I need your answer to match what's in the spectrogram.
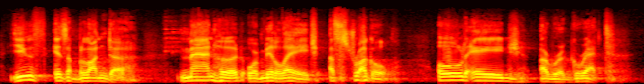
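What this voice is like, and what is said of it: Put-on British accent. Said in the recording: “I'll do it in my best British accent I can”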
